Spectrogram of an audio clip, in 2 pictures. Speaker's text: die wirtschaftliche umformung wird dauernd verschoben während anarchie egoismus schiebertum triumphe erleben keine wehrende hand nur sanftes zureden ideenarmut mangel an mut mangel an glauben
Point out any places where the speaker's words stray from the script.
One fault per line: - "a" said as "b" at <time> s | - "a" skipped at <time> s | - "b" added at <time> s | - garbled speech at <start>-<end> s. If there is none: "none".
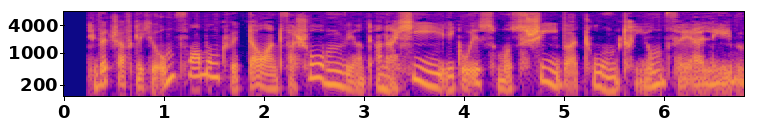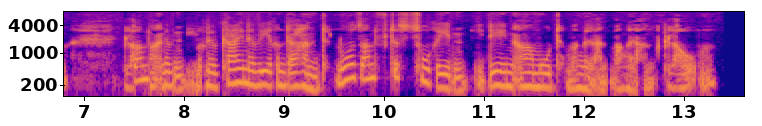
- garbled speech at 7.4-8.4 s
- "mut" skipped at 12.2 s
